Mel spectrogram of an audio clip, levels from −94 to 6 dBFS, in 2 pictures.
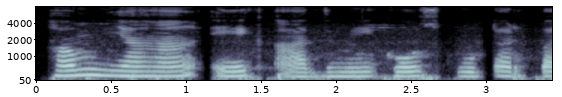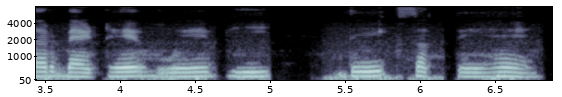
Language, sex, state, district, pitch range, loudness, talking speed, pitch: Hindi, female, Uttar Pradesh, Lalitpur, 175-190 Hz, -17 LUFS, 115 wpm, 185 Hz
